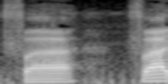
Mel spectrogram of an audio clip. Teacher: Misalnya fa dibaca panjang. Mad thobi'i panjang dua harakat.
